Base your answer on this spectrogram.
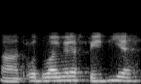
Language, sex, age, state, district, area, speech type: Dogri, male, 30-45, Jammu and Kashmir, Udhampur, rural, conversation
